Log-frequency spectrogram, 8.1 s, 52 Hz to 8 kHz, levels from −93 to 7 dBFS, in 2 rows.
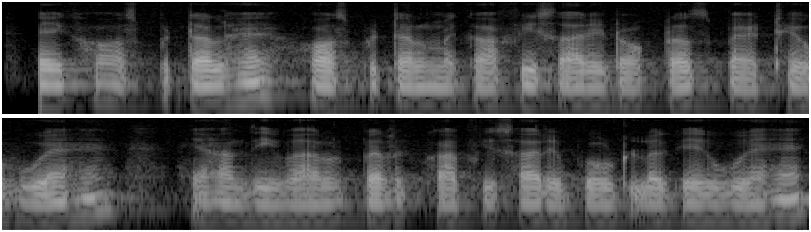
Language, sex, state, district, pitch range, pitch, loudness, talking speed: Hindi, male, Uttar Pradesh, Budaun, 85-95 Hz, 90 Hz, -36 LUFS, 150 wpm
